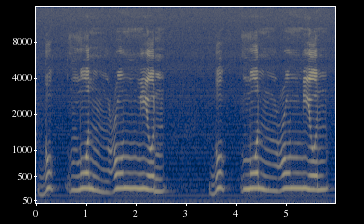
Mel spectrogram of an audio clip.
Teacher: कायदा पहले पढ़ लें कि नून साकिना नून तनवीन के बाद, यहाँ पर नून तनवीन के बाद हरूफ हल्की में से आइन आ रही है, तो यहाँ पर हमने नून साकिन या नून तनवीन, यहाँ पर नून तनवीन है तो उसको बगैर गुन्ना के ज़ाहिर करके पढ़ेंगे।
